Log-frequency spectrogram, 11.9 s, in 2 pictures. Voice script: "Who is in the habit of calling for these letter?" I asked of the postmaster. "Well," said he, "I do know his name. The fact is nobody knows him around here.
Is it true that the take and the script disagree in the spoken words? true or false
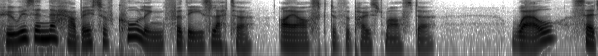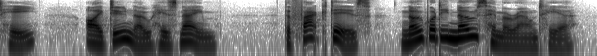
false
